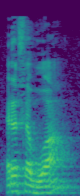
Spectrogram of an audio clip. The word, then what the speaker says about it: reservoir: See some other wrongly pronounced words in English: reservoir, boudoir, abattoir, repertoire. They are correctly pronounced as reservoir, boudoir, abattoir, repertoire, and so on.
